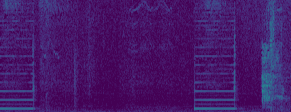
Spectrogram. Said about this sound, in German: Warte, ich ruf ihn an. Mach laut.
